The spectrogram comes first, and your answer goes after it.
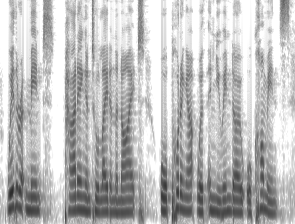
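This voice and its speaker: A woman's voice: fairly low pitch, a little mellow. A woman, a tech executive, talking earnestly and fluently about her career on a live panel. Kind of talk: personal reflection on a live panel. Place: live panel event before an audience.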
